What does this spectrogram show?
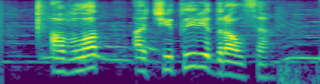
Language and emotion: Russian, neutral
